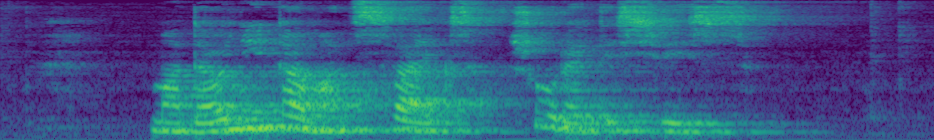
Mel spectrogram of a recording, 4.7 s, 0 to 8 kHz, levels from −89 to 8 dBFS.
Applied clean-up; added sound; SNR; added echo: none; none; none; reverberation time 1.0 s.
